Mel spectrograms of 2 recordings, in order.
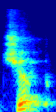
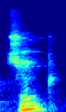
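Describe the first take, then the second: First: The vowel differs from the start of Jupiter. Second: The vowel matches the start of Jupiter. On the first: "Are you saying Jup or Jupe?" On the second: "Jupe would make sense because it's Jupiter"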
